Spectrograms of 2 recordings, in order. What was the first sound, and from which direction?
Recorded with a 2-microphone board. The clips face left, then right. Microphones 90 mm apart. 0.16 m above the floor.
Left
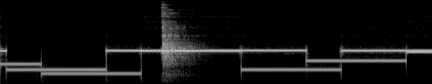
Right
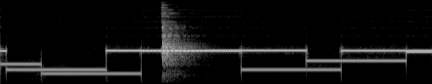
A finger snap, 45° right (ahead or behind).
